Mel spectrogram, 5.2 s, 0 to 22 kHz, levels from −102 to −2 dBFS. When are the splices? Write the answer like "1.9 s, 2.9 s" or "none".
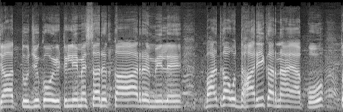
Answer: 2.9 s

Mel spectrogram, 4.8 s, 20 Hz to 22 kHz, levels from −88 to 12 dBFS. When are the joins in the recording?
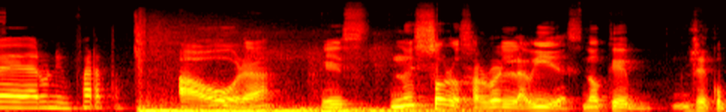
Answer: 1.1 s

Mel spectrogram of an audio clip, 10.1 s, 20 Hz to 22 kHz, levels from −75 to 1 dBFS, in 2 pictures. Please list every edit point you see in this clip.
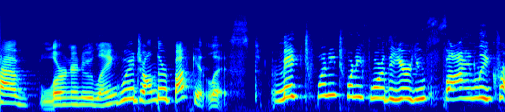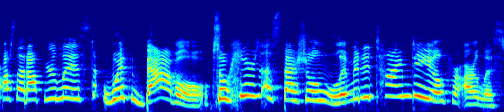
2.6 s, 7.1 s

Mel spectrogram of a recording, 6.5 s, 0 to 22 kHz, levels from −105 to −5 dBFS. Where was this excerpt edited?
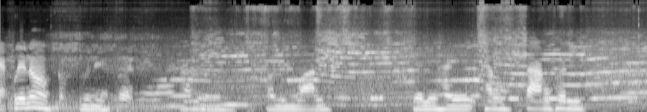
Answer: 1.8 s

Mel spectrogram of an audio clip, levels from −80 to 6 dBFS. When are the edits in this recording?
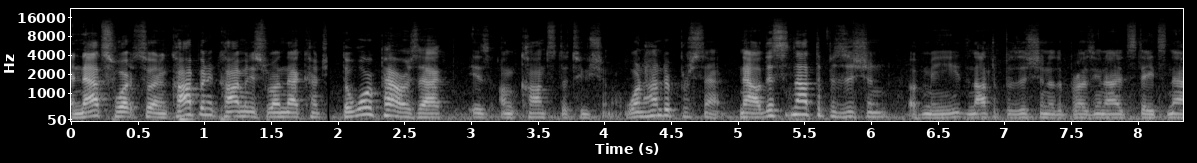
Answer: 1.9 s

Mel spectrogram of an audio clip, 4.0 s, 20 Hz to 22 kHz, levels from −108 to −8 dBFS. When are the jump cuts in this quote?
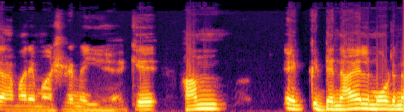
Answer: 1.7 s

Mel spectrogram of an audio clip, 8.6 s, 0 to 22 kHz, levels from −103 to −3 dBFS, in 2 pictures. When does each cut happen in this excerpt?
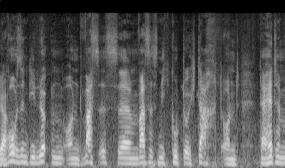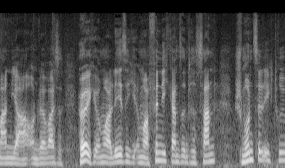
none

